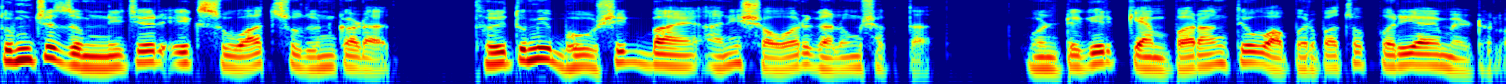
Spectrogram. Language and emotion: Goan Konkani, neutral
